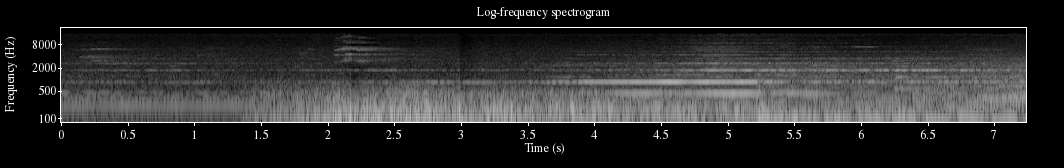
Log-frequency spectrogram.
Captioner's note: ominous music; thunder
